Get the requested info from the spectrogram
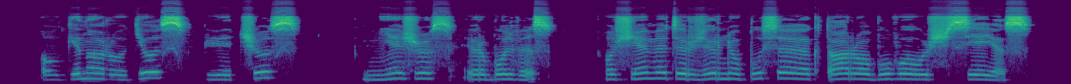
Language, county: Lithuanian, Šiauliai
